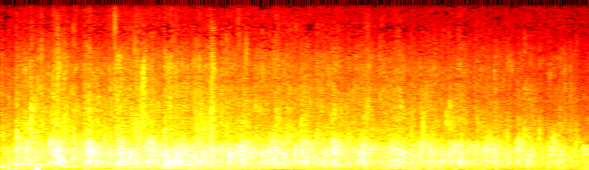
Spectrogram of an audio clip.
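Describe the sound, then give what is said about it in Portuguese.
An audience claps steadily for the Lord Jesus for several seconds, a dense wash of many hands at an even loudness, with a low hum running underneath. “Aplaude ele, aplaude.”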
